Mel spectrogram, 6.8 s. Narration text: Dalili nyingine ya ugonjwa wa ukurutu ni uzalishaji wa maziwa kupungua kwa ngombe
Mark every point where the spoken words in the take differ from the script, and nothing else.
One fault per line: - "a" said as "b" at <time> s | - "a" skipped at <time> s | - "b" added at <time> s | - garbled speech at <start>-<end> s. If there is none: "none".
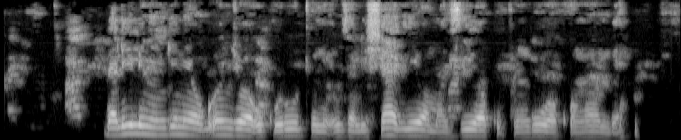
none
